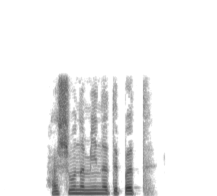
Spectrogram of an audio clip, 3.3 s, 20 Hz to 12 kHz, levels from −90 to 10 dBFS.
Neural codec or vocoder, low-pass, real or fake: none; 7.2 kHz; real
